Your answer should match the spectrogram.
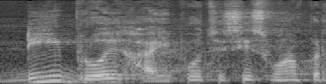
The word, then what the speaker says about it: de Broglie: ठीक है ना, ये एक्चुअल में जो वर्ड है वो डी ब्रोगली नहीं, हम जनरली इसका जो प्रोनाउंसिएशन करते हैं वो डी ब्रोगली करते हैं, जबकि ये वर्ड क्या है, डी ब्रोए, because French word है।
